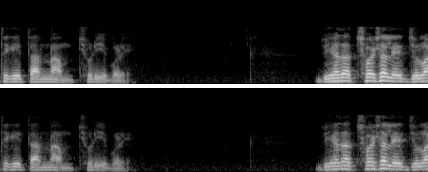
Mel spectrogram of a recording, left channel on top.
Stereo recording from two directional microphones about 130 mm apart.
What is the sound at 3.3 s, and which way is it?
Speech, 35° left (ahead or behind).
